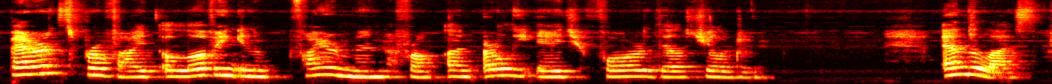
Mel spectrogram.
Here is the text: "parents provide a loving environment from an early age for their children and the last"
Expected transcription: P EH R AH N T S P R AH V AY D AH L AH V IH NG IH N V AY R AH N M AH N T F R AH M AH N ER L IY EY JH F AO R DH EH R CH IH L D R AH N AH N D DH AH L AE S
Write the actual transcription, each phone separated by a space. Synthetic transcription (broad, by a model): P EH R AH N T S P R AH V AY D AH L AH V IH NG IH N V AY AH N M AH N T F R AH M AH N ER L IY EY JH F AO R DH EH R CH IH L D R AH N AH N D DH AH L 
